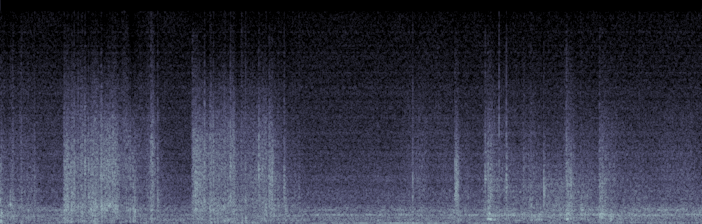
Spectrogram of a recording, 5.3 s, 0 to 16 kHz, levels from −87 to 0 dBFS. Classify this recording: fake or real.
fake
